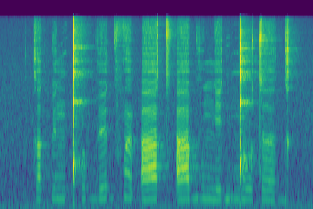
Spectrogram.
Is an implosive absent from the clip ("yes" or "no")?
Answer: yes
